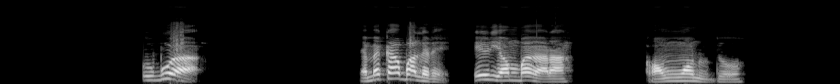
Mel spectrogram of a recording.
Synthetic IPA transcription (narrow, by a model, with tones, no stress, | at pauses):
u˨ɡ͡bu˦a̰˨ | e˨me˦ka˦ɡ͡ba˨lɪ˨ɾɪ̰˨ | e˦ɾi˦ɔ˦ŋ͡m̩˦ɡ͡ba˦ɣa˨ɾa˦ | kɔ̰˨ŋ̩˦ŋʷɔ˦nu˨do˦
